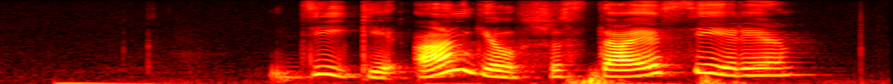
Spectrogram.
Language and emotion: Russian, positive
